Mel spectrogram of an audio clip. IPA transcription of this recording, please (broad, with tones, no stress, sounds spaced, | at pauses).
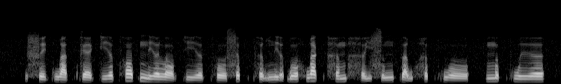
f ḛ˧˨ k w a˨˩ t̚ k ɛ˨˩ k i˨˦ ə̯ t̪ʰ ɔ˦˥ p̚ n i˧ ə̯ l ɔ˧˩ k i˨˩ ə̯ t̪ʰ o˨˩ s ə˦˥ p̚ t̪ʰ ə̰˧˨ w n ḭ˧˨ ə̯ ɓ o˧ h w a˦˥ k̚ h ə˨˦ m h ə˨˩ j s u˨˦ ŋ t̪ a̰˧˨ w h ə˦˥ p̚ k w o˨˩ | m ə˦˥ p̚ k w ɨ˧ ə̯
